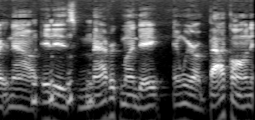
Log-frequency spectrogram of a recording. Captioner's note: laughing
